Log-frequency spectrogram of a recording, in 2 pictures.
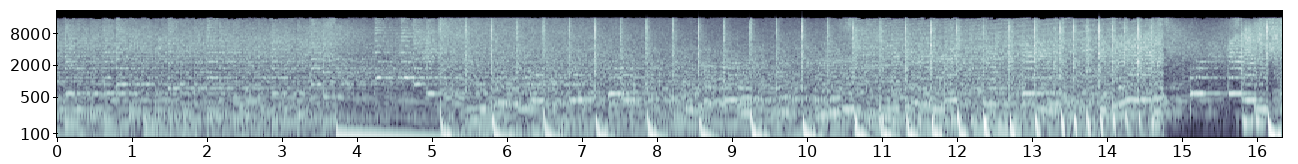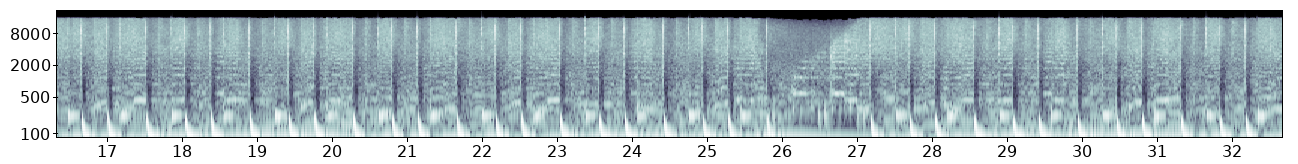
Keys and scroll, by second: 0.0 ctrl+-, 9.6 ctrl+z, 10.4 ctrl+z, 27.6 ctrl+=.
